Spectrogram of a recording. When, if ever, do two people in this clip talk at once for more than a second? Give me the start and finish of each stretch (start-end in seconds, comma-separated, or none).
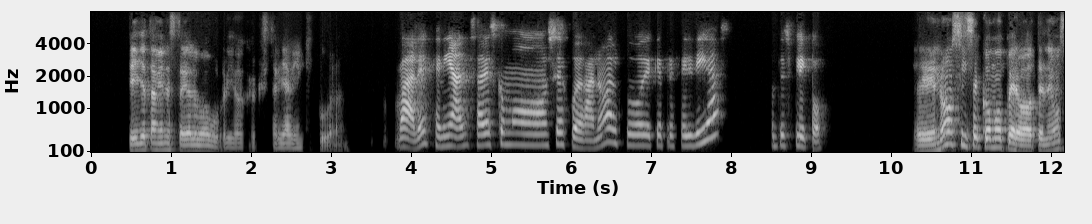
none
